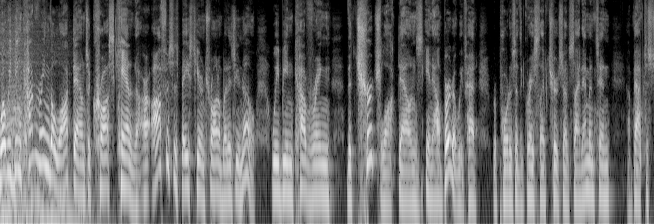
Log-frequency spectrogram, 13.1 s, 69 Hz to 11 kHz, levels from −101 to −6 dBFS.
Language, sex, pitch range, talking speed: English, male, 120-160 Hz, 180 wpm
